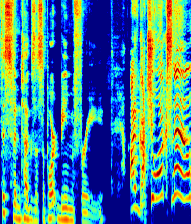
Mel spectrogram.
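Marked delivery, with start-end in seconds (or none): 2.6-3.8 chortling with insane glee, higher and louder. Reading a module scene where a character traps orcs: chortling with insane glee. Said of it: "Thysfin chortles with insane glee".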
